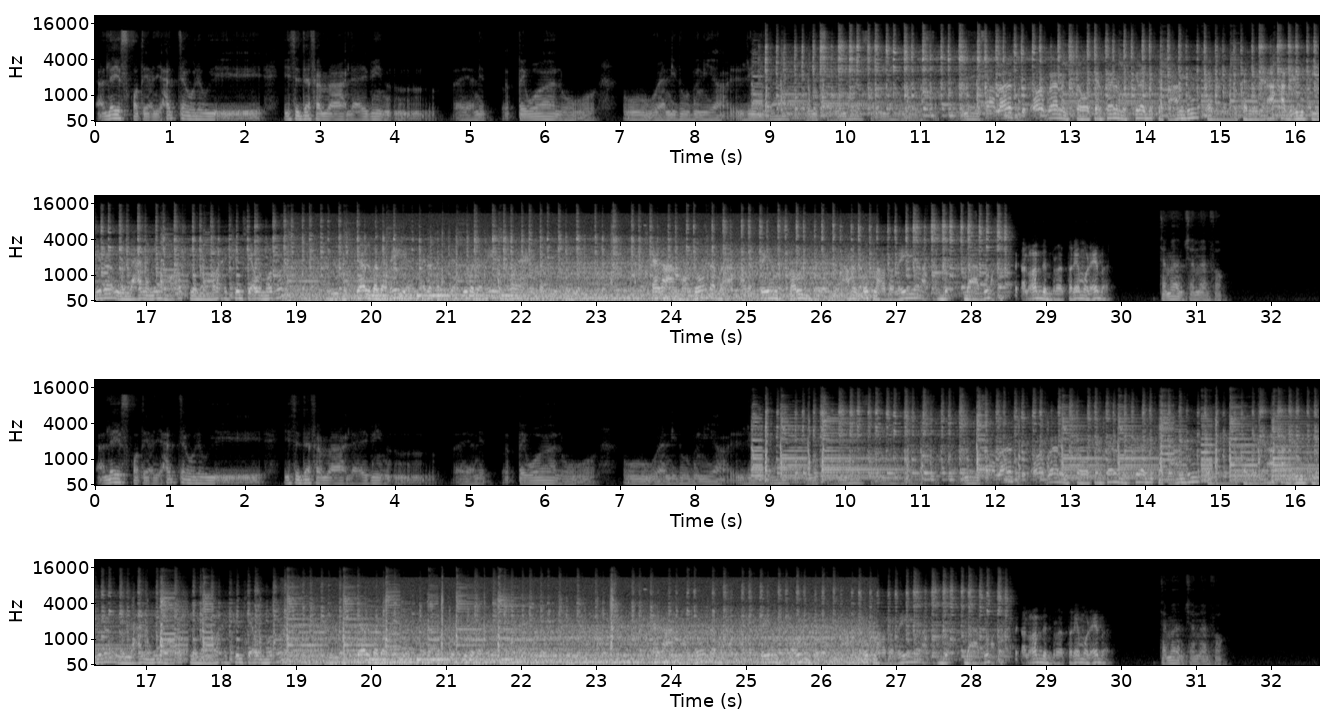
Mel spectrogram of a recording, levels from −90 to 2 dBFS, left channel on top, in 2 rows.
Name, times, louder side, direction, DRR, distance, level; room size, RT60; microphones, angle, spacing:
voice 1, 0.0-4.5 4.8-11.9 12.1-12.5 28.2-28.4 30.5-31.3, left 2 dB, 45° left, 0.7 m, -39 dB
sound 1, 8.7-11.1 11.7-11.9 12.3-17.9 18.3-23.2, right 6 dB, 80° right, 0.5 m, -33 dB
sound 2, 8.8-28.5, left 3 dB, 65° left, 2.2 m, -34 dB
voice 2, 11.9-18.9 19.4-22.8 23.5-28.3 28.7-29.8, left 4 dB, 80° left, 0.7 m, -29 dB
sound 3, 18.8-26.7, right 1 dB, 10° right, 0.5 m, -27 dB
13.0 x 4.8 x 2.9 m
head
